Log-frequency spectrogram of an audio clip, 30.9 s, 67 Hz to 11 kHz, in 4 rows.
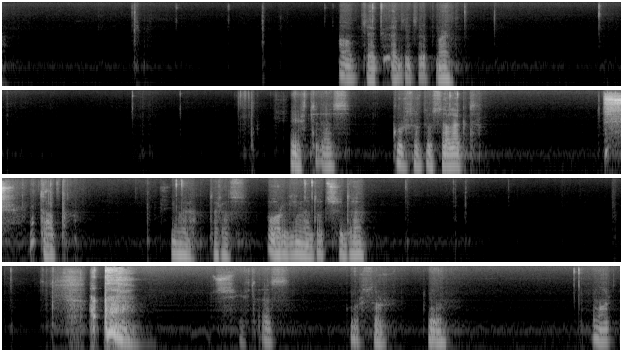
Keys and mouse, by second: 2.2 click, 3.9 click, 5.7-7.4 middle drag, 9.4 click, 11.5 shift+s, 16.0 ctrl+Tab, 17.6-19.3 right drag, 20.4 middle click, 21.7-23.2 middle drag, 26.3 shift+s.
